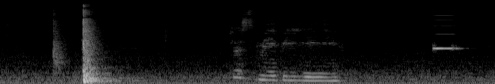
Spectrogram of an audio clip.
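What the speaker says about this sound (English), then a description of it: "I'm just gonna pop that into the microwave" A kitchen microwave oven door thumps shut with a sharp clack, followed by a few button presses and a short electronic beep, while a person speaks briefly and quietly.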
